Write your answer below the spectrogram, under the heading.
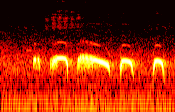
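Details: Spotted dove cooing as a decoy to excite wild doves, in the 'son' voice style: a short stammered note followed by four mellow hooting coos, the middle one long and drooping. The background is quiet.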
